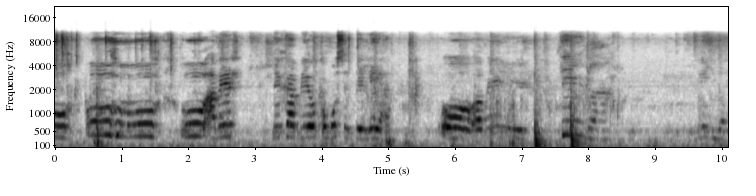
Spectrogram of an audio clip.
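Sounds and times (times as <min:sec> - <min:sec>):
sharp knocks: 0:06.6 - 0:08.0.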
